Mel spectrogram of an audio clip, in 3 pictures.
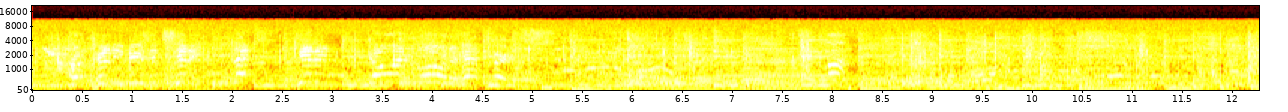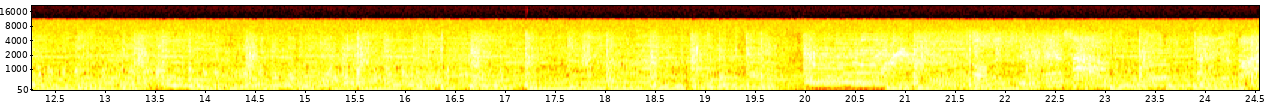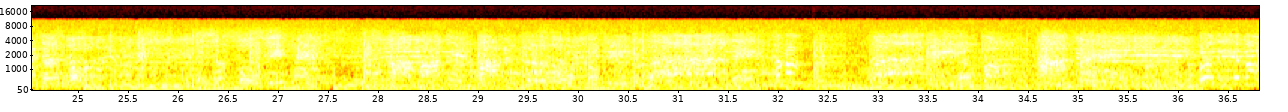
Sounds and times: Bass guitar: 0.0s - 36.8s.

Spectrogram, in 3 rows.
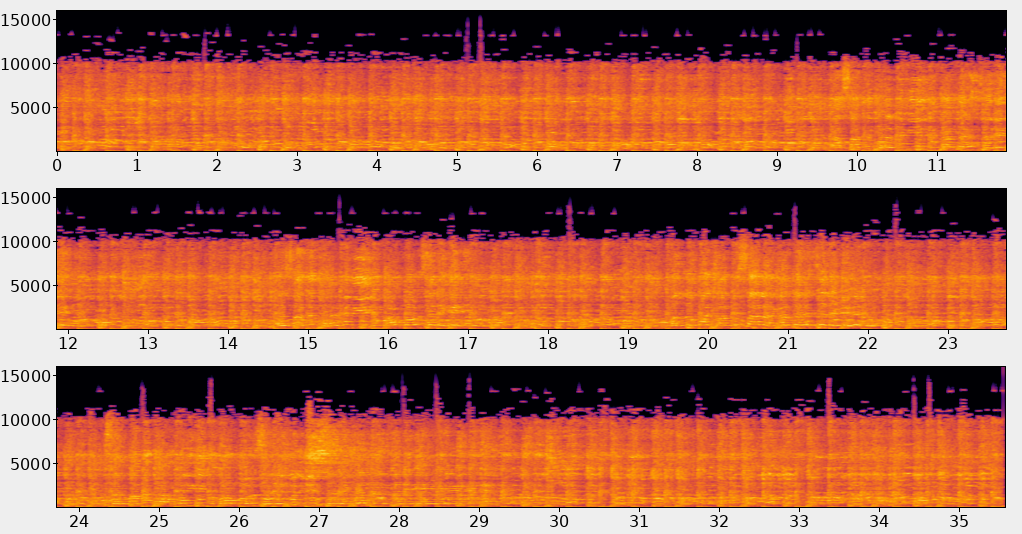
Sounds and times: Dance music: 0.0s - 35.5s
Funny music: 0.0s - 35.5s.

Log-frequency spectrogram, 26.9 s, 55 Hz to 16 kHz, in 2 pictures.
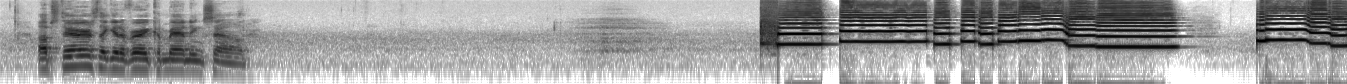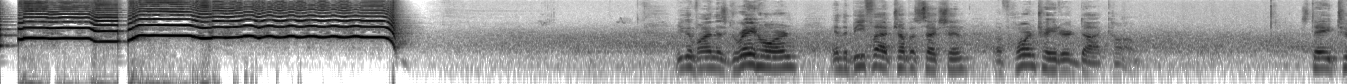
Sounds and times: Trumpet: 7.6s - 12.0s, 12.6s - 17.6s.

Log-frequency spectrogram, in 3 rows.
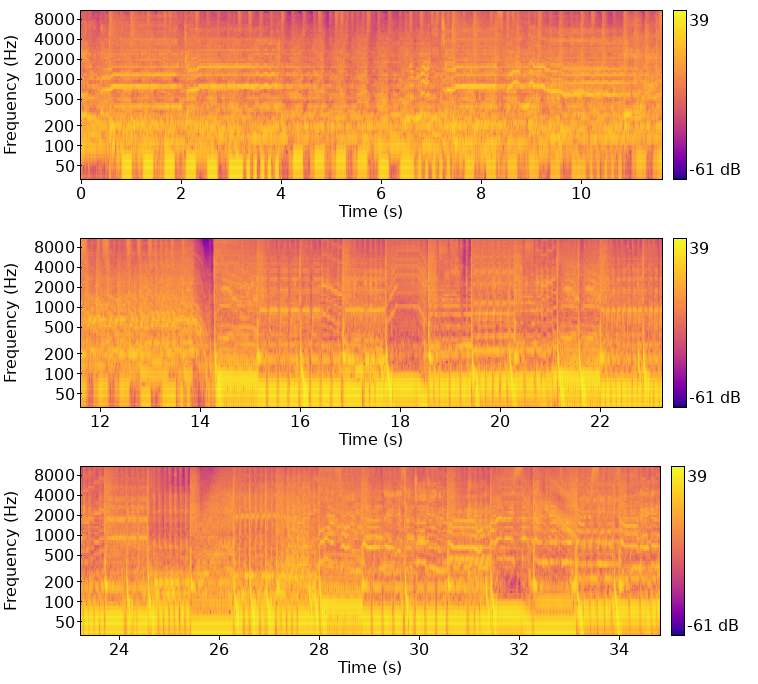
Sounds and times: Dubstep: 0.0s - 34.8s.

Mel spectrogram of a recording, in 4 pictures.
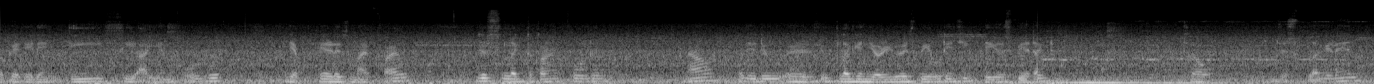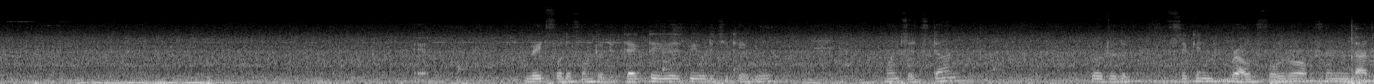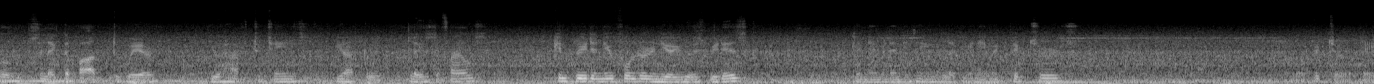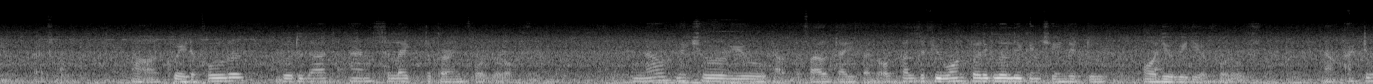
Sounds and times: Speech: 0.0s - 6.2s, 6.8s - 10.6s, 11.8s - 12.2s, 12.8s - 13.7s, 17.8s - 18.2s, 19.0s - 21.6s, 22.6s - 23.5s, 24.6s - 32.4s, 33.0s - 35.0s, 36.0s - 38.4s, 40.4s - 41.9s, 42.5s - 46.4s, 47.5s - 54.9s.

